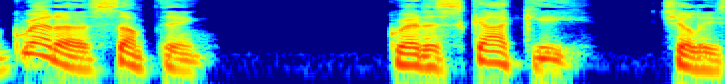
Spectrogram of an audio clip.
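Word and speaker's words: Scacchi: Greta skcky. Chilly said. That's the one. That's how you pronounce it. Huh? Skiy. I never knew that. I heard scotchy. I never heard sky.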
